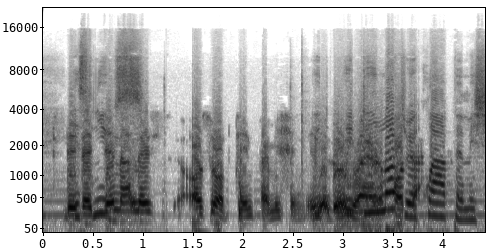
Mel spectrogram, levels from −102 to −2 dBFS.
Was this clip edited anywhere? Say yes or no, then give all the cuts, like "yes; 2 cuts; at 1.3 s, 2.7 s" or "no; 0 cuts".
no; 0 cuts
